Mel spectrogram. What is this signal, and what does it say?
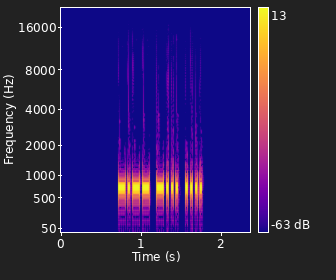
Morse code, heard as a keyed tone, about 40 wpm, 700 Hz. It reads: YBH
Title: USA Call Sign Postfixes - 3 Letters 40wpm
